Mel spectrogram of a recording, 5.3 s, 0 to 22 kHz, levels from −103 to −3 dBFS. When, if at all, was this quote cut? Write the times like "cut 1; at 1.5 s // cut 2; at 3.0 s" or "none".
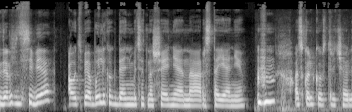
none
